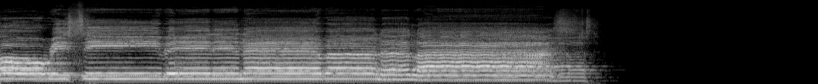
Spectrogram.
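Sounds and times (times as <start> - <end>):
tenor voice singing a training part: 0.0 - 6.0.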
